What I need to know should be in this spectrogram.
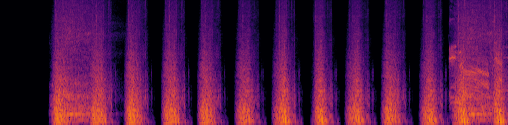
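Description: A game dragon roars in loud, repeated bursts.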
